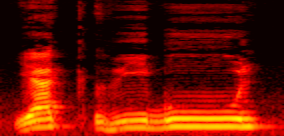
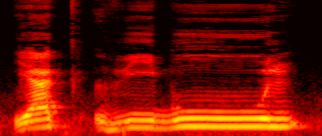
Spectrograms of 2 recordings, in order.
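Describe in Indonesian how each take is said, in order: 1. Kata yakzibun diucapkan secara alami dengan sedikit udara. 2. Kata yakzibun diucapkan secara alami dengan sedikit udara.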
